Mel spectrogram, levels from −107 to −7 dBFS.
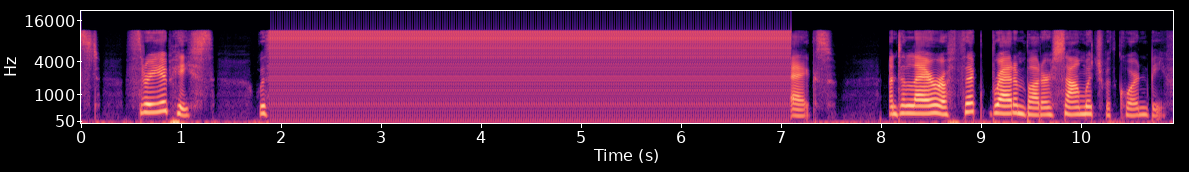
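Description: From 1.90 s to 7.10 s the speech gives way to a system hang loop. The system stalled while the audio hardware kept replaying the same ring buffer, so a single 23 ms slice, which fits a 1024-sample buffer, repeats exactly for over five seconds. At 43.1 Hz those repeats fuse into a steady, pitched buzz. This buzz replaces the speech entirely until playback resumes.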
